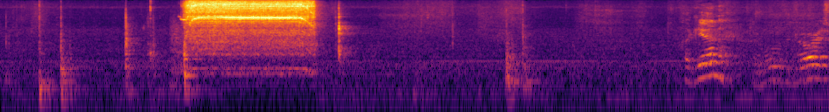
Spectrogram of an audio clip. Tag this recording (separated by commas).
Tools, Wood, Speech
